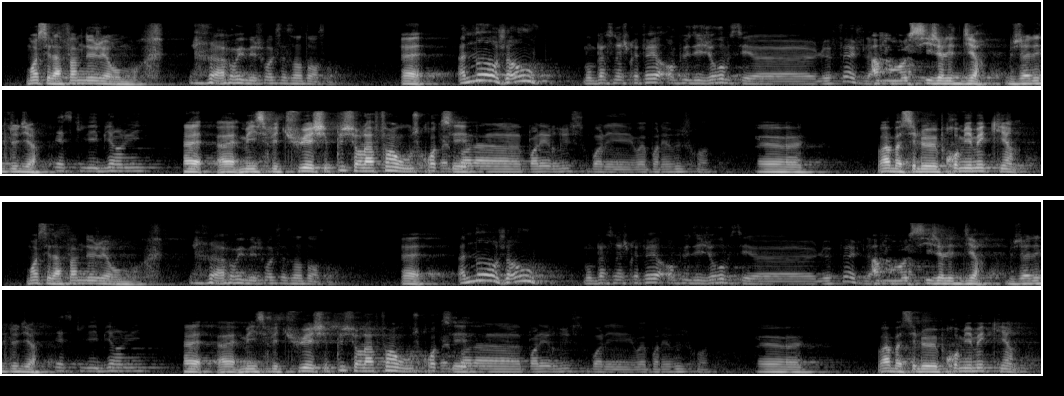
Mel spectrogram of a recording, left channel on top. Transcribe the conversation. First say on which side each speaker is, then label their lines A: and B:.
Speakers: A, on the left; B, on the left.
A: moi, c'est la femme de Jérôme, moi.
B: <laughs> Ah oui, mais je crois que ça s'entend, ça.
A: Ouais.
B: Ah non, j'ai un ouf! Mon personnage préféré, en plus des Jérômes, c'est euh, le Fudge, là.
A: Ah, moi aussi, j'allais te dire. J'allais te le dire.
B: Est-ce qu'il est bien, lui?
A: Ouais, ouais, mais il se fait tuer, je sais plus sur la fin où je crois
B: Ouais,
A: que c'est.
B: par la... par les Russes ou par les... Ouais, par les Russes, je crois.
A: euh, ouais, bah, c'est le premier mec qui a,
